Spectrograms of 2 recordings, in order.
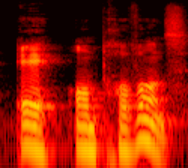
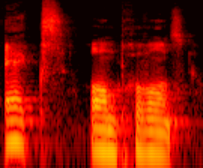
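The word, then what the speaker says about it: Aix-en-Provence: for peace that ends in x you don't pronounce the x so then you realize there's a place called e on provence and you find out no it's x on provence y because it's in the south another point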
